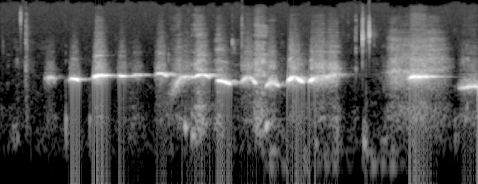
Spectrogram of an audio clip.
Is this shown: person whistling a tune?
yes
